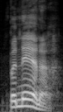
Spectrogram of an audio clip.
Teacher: it's stressed on the second syllable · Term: word stress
